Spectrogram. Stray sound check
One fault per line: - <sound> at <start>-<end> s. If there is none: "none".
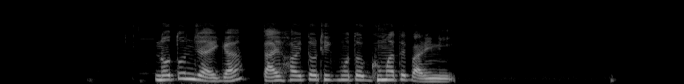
none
